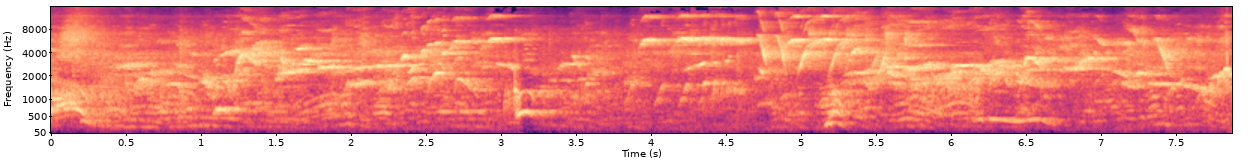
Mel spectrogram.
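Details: White-rumped shama (murai batu Medan) singing at a national-class songbird contest in Matraman, with dense varied whistles, trills and sweeping notes from many competing birds overlapping, plus human voices in the background.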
